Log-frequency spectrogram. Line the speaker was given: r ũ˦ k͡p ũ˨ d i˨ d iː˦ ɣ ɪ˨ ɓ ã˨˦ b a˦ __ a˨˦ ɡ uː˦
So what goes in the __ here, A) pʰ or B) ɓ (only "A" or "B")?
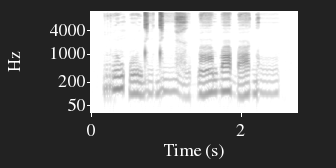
B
